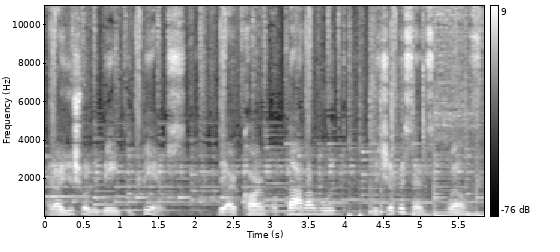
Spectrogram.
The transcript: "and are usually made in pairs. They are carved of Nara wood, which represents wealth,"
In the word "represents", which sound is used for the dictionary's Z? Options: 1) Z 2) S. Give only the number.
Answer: 2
